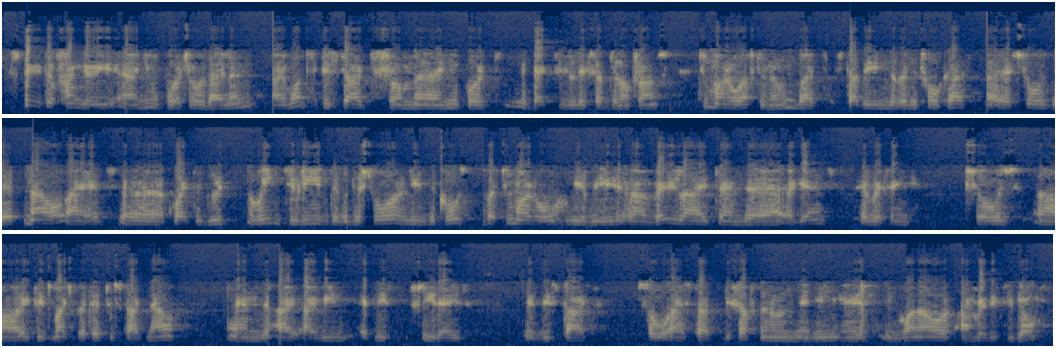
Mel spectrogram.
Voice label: audio Eng; TRANSAT; VG qualific began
